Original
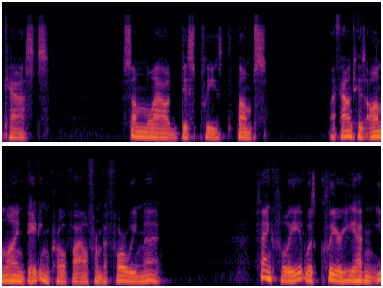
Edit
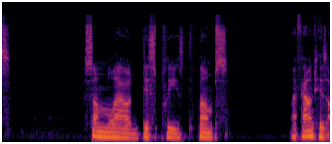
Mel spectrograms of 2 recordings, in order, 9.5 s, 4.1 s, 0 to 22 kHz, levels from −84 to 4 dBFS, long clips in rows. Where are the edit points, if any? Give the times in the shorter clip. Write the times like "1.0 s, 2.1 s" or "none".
none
